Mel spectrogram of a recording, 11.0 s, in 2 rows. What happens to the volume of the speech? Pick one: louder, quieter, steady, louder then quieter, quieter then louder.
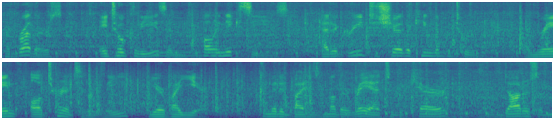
steady.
